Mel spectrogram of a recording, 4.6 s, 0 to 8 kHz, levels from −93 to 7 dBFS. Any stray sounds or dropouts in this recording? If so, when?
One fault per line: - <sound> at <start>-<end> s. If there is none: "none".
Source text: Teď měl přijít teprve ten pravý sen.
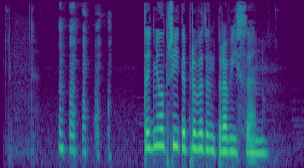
- laugh at 0.9-1.7 s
